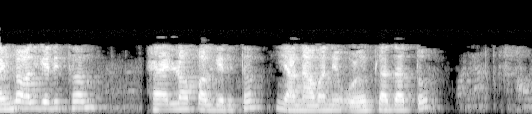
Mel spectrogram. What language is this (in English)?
Marathi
